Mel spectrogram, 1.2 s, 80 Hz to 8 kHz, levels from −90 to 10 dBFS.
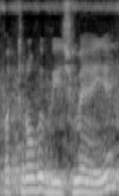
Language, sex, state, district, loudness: Hindi, male, Chhattisgarh, Raigarh, -16 LUFS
